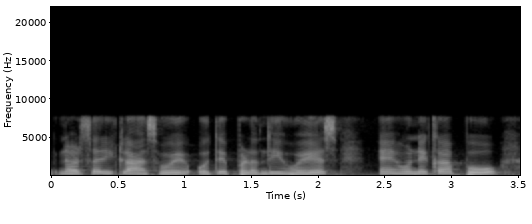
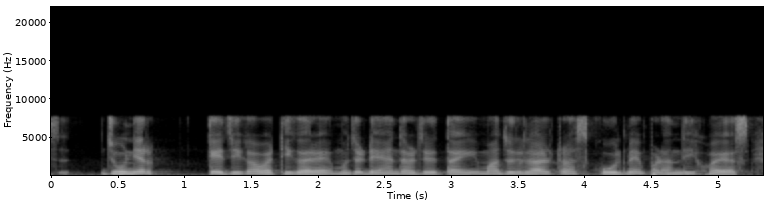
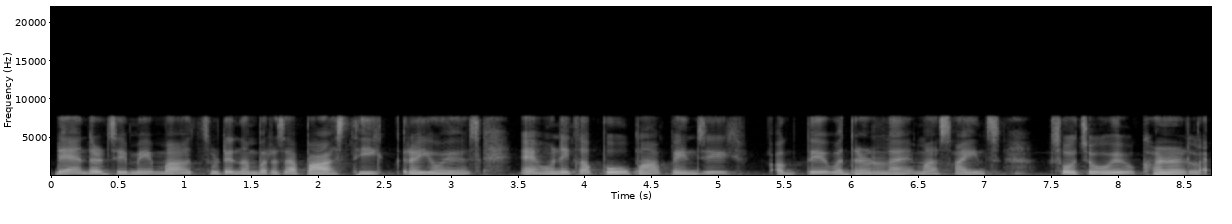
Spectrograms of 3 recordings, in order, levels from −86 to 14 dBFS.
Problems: none marked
